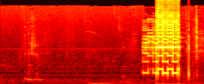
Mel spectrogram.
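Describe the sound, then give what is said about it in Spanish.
Telephone ringtone announcing an incoming call: a short burst of bright, warbling electronic tones that rises loud and clear out of faint, low background noise. “A ver, tenemos una, una llamada.”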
